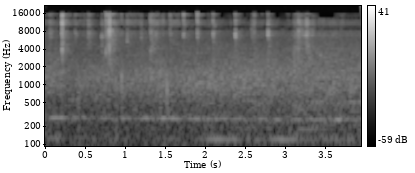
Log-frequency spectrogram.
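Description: A bicycle freewheel ticks as a bike is wheeled along.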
